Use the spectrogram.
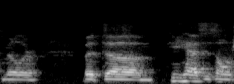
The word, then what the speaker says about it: Millar: Some people say Millar, but it's pronounced Miller.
